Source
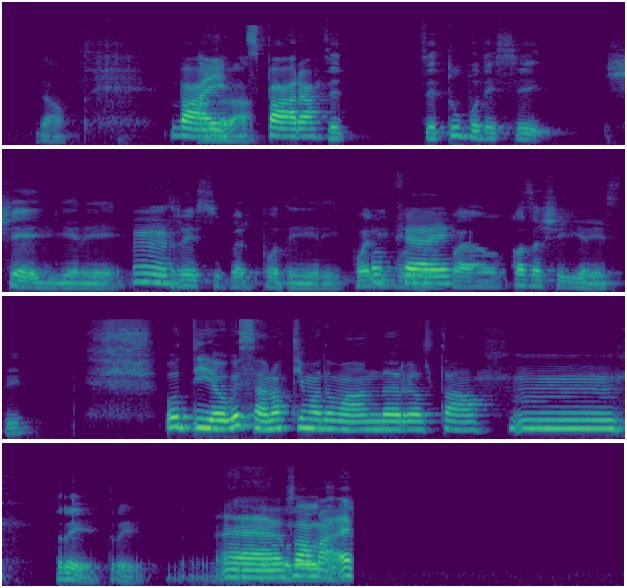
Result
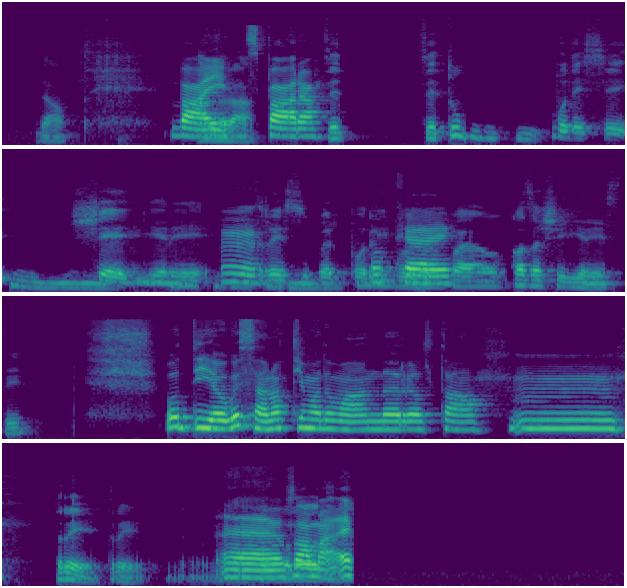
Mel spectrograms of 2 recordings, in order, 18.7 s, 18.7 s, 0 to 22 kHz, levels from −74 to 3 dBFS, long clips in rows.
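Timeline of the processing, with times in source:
3.46–7.42 bands offset in time lows, highs 0.66 s, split 190 Hz

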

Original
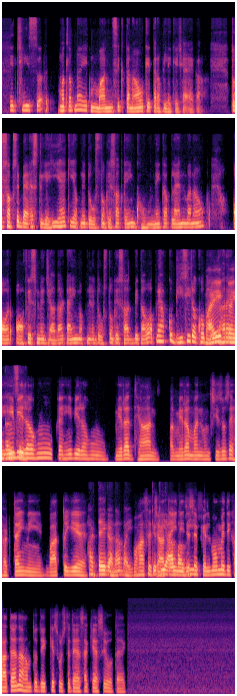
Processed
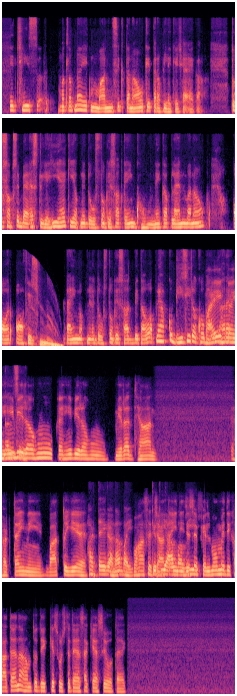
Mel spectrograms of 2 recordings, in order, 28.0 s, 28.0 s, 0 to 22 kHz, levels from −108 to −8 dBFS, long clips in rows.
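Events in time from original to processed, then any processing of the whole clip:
0.58–1.21 compressor 10:1, threshold -35 dBFS
9.78 tape stop 0.78 s
17.05–18.61 room tone, crossfade 0.10 s
whole clip: limiter -19.5 dBFS; gain +6 dB

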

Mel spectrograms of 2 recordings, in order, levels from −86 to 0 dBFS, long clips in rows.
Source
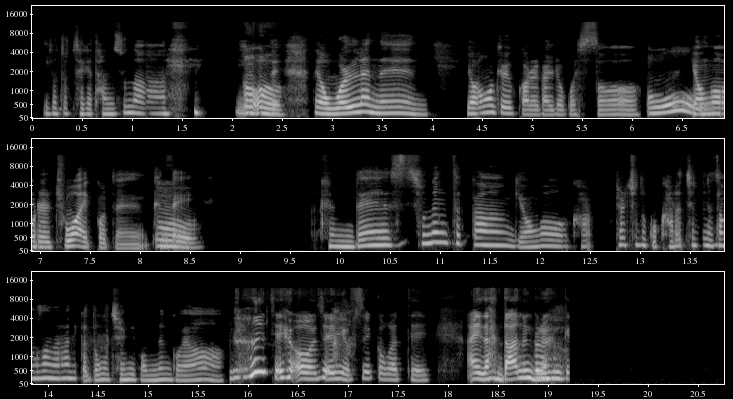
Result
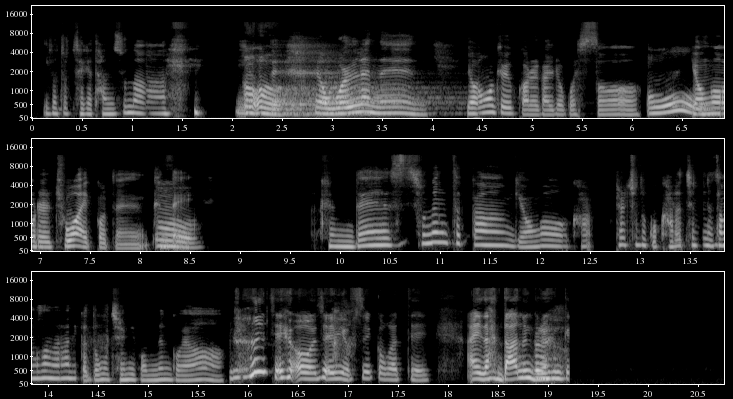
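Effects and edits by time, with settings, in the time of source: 2.35–2.94 reverb throw, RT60 3 s, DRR 2.5 dB

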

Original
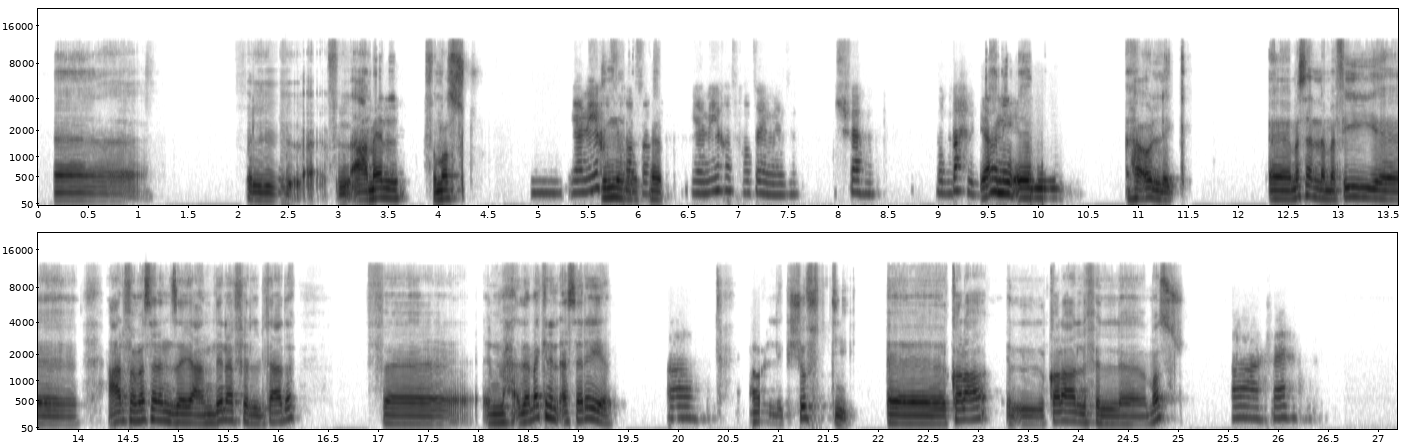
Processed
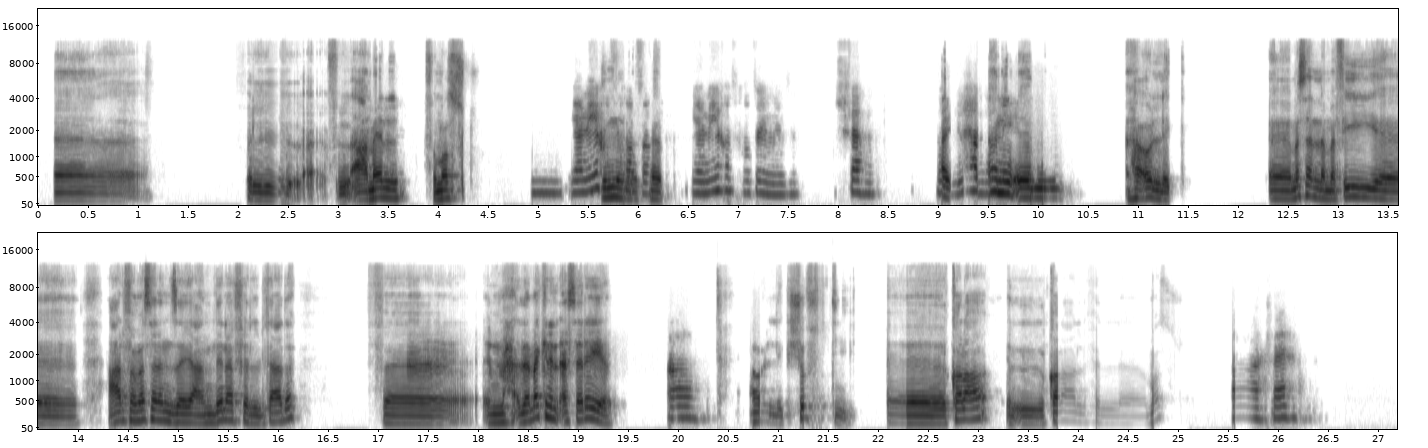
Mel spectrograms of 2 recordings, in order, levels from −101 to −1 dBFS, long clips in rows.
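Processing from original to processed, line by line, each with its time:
3.92–6 high shelf 4900 Hz -9.5 dB
6.9–8.11 fixed phaser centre 3000 Hz, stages 6
9.04–9.51 reverse
11.31–12.57 fade in quadratic, from -23 dB
17.29–19.96 band shelf 1900 Hz +12.5 dB
21.25–22.29 compressor, threshold -31 dBFS
23.79–25.88 flipped gate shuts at -18 dBFS, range -32 dB
whole clip: gate -46 dBFS, range -8 dB; dynamic EQ 2000 Hz, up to +3 dB, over -38 dBFS, Q 0.82; gain -2 dB

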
